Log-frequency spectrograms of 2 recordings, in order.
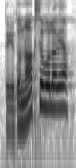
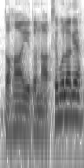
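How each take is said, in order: First: Much higher and louder, triumphant; excited teacher's eureka; emphatic aha. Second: Said in the usual way. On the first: Shown as a demonstration. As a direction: repeat it like you've cracked it. Teacher repeats the answer emphatically.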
